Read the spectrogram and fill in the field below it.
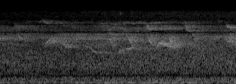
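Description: A warbler sings a rapid, scratchy warbling phrase amid a dense chorus of at least four overlapping birds, with high chirps and trills running steadily throughout and no voices.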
